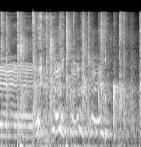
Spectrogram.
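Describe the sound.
A steady burst of rapid hand clapping runs for the full two seconds, bright and crackly, with a voice or brief laughter faintly mixed in at the start.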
